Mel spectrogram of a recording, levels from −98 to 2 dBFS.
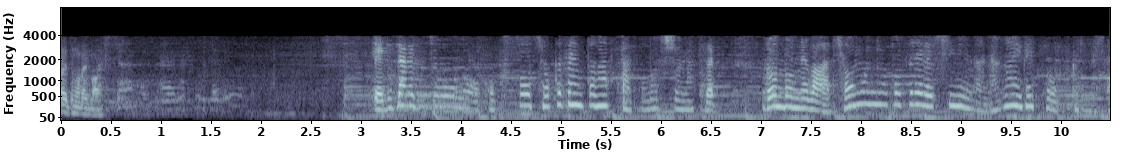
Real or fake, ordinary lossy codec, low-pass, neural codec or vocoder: fake; AAC, 16 kbps; 7.2 kHz; codec, 32 kHz, 1.9 kbps, SNAC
